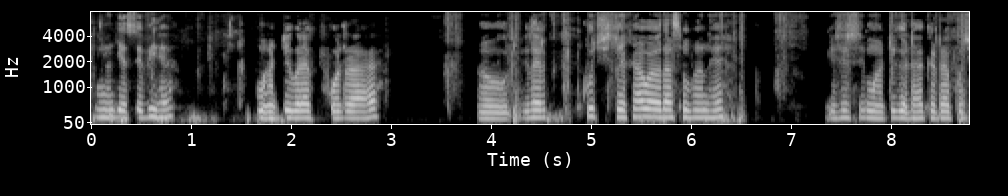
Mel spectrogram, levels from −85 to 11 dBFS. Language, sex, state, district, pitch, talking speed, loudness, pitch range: Hindi, male, Uttar Pradesh, Hamirpur, 190 Hz, 135 wpm, -16 LUFS, 180-200 Hz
